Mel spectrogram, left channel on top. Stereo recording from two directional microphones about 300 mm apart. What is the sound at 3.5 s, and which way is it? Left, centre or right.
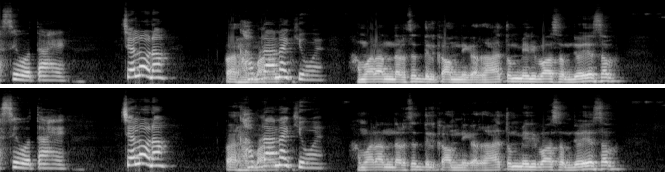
Speech, left.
